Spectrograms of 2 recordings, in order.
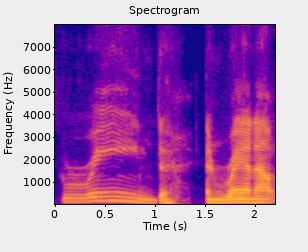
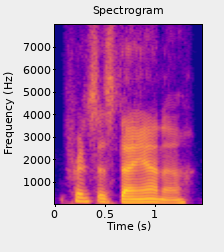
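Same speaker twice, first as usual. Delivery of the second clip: normal talking voice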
